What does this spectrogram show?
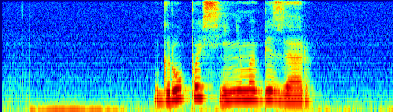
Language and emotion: Russian, neutral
